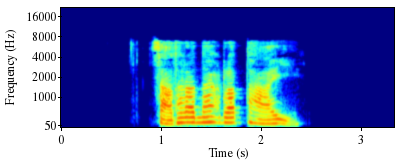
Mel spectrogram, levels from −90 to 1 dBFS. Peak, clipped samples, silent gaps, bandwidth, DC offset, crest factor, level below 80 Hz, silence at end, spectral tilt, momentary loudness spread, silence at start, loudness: -2 dBFS; under 0.1%; none; 7.8 kHz; under 0.1%; 20 dB; -58 dBFS; 0.95 s; -5.5 dB/octave; 10 LU; 0.9 s; -18 LUFS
